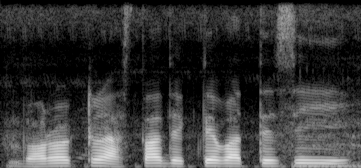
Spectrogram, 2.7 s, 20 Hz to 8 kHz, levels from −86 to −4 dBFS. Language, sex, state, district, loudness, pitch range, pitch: Bengali, male, West Bengal, Alipurduar, -20 LUFS, 130-140 Hz, 135 Hz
